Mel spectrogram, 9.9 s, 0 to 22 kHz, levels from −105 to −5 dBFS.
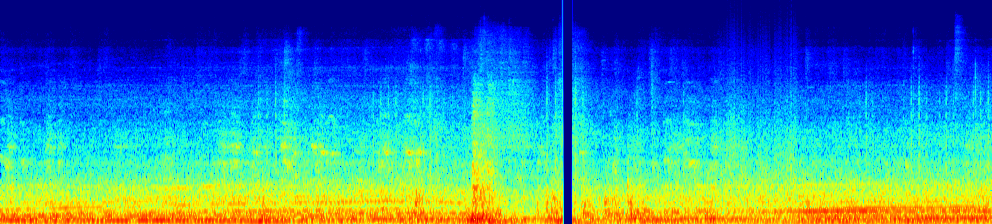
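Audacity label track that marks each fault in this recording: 5.620000	5.720000	dropout 101 ms
7.170000	7.990000	clipped -24.5 dBFS

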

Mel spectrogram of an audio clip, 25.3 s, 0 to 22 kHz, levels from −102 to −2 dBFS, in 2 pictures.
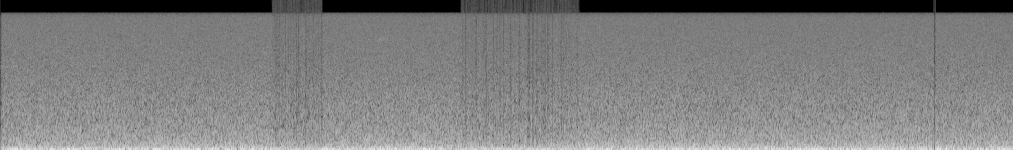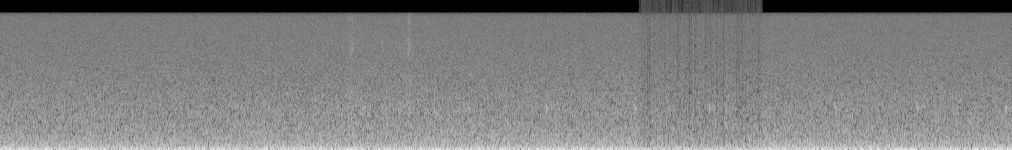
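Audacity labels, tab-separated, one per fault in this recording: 3.390000	4.030000	clipped -19.5 dBFS
5.750000	7.240000	clipped -18 dBFS
11.670000	11.690000	dropout 18 ms
20.640000	22.190000	clipped -18.5 dBFS

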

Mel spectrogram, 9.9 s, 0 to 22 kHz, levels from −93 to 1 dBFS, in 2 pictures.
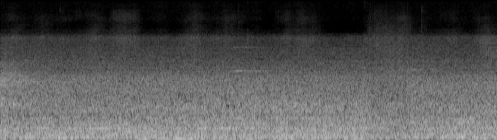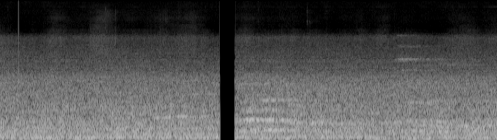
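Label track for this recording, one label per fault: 3.660000	4.120000	clipped -28.5 dBFS
5.150000	5.150000	pop -17 dBFS
7.160000	7.320000	dropout 157 ms

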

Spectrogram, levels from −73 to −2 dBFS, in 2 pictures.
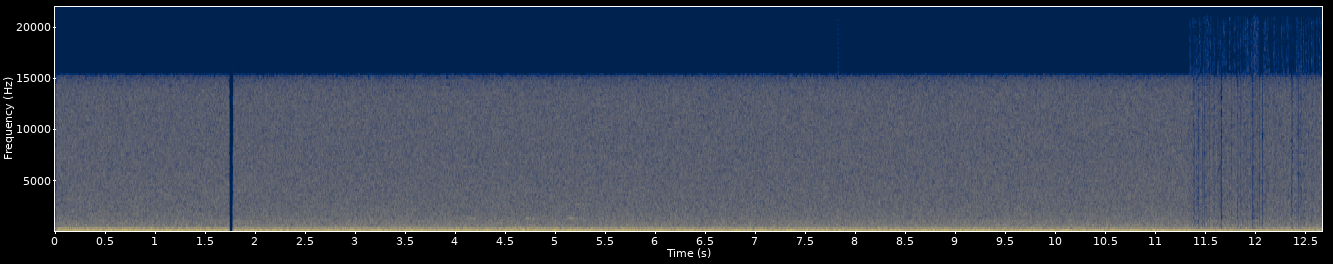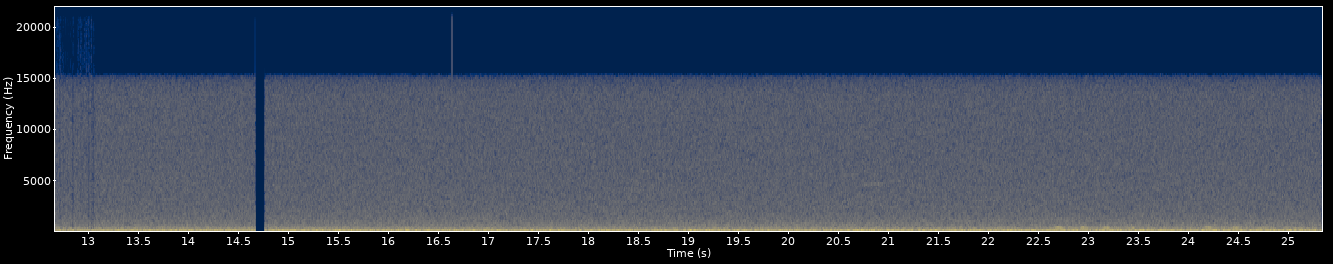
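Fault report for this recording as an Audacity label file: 1.740000	1.780000	dropout 43 ms
7.830000	7.830000	dropout 2.2 ms
11.330000	13.080000	clipped -19 dBFS
14.670000	14.770000	dropout 99 ms
16.640000	16.640000	pop

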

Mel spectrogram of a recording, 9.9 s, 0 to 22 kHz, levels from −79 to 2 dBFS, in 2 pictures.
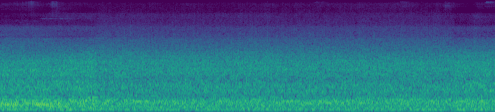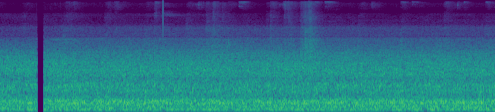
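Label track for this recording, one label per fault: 0.950000	4.550000	clipped -18.5 dBFS
5.320000	5.390000	dropout 69 ms
6.580000	6.580000	pop

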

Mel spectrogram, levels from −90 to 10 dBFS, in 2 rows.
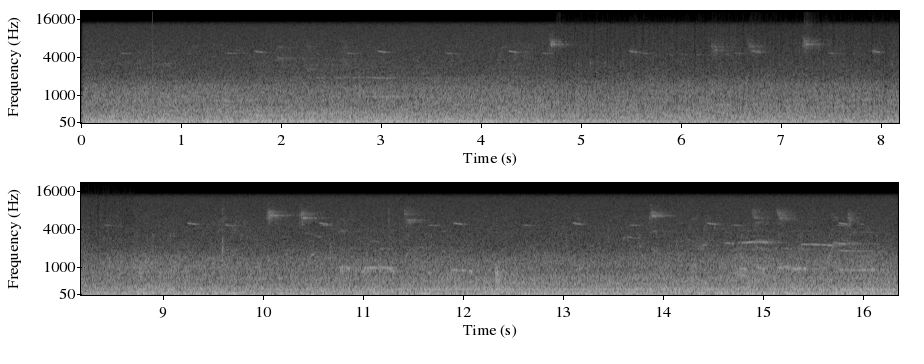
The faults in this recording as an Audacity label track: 0.710000	0.710000	pop
4.730000	8.720000	clipped -24.5 dBFS

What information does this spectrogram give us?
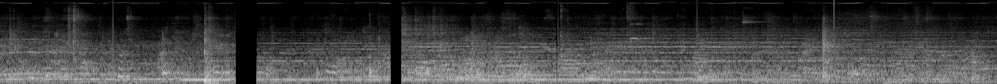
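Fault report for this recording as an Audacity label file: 1.130000	1.130000	pop -9 dBFS
2.350000	2.570000	dropout 221 ms
3.900000	4.020000	dropout 119 ms
5.560000	5.580000	dropout 20 ms
6.970000	6.970000	pop -11 dBFS
8.340000	8.340000	pop -4 dBFS

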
